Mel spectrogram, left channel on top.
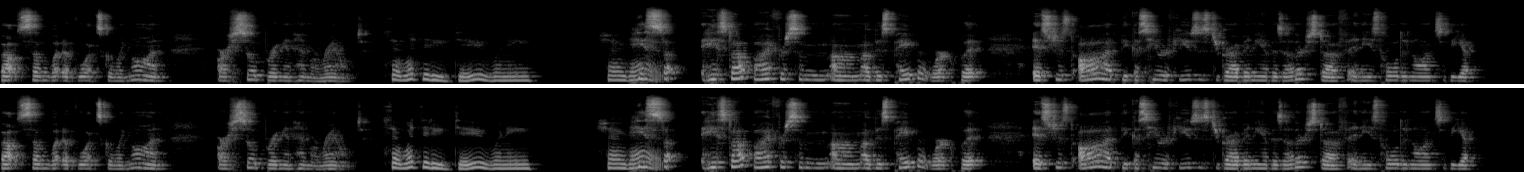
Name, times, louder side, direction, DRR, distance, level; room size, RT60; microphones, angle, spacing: voice 1, 0.0-3.5 6.3-6.7 7.0-14.7, equal, 5° right, 0 dB, 3.0 m, -32 dB
voice 2, 3.8-5.3 6.0-6.6, right 2 dB, 45° right, 11 dB, 0.6 m, -34 dB
12.0 x 8.6 x 3.0 m, 0.28 s
head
